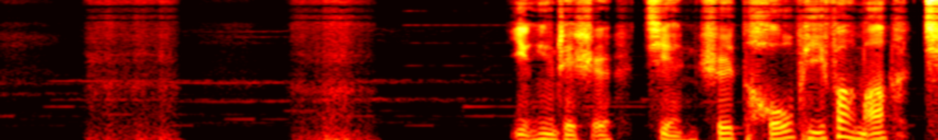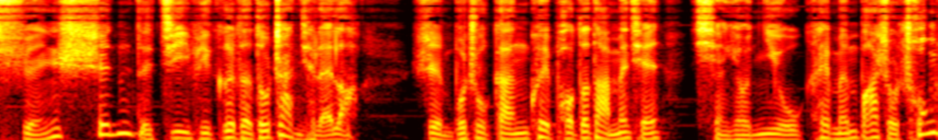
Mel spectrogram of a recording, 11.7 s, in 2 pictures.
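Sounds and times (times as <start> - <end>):
deep breathing: 0.0 - 2.4
speech: 3.2 - 11.7.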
